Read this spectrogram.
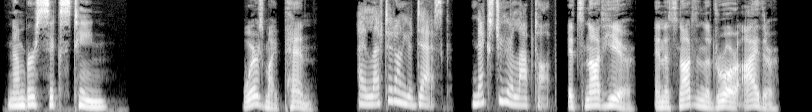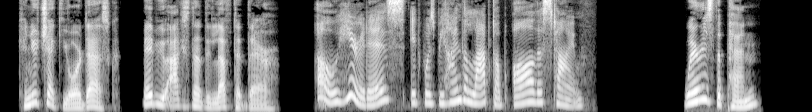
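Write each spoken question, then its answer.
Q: Where is the pen?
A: Behind the laptop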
